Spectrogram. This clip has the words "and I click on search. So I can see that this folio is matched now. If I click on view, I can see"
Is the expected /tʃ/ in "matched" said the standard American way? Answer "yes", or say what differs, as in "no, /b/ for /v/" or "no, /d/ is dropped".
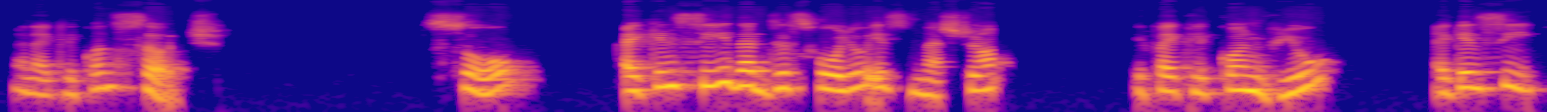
no, /s/ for /tʃ/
